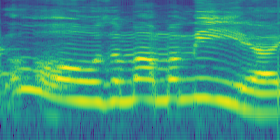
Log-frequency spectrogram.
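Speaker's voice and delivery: mock the Italian players with a singsong Italian accent. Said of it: "the Italians".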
